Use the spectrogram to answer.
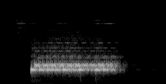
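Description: A telephone rings once: a single steady electronic trill lasting about a second, heard alone with nothing else around it.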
